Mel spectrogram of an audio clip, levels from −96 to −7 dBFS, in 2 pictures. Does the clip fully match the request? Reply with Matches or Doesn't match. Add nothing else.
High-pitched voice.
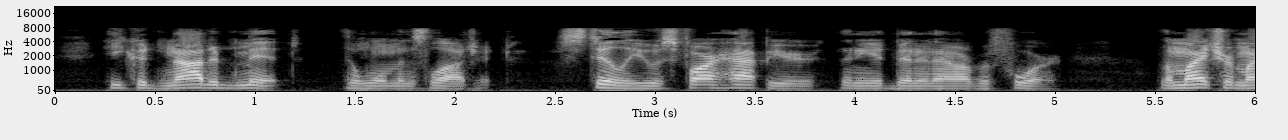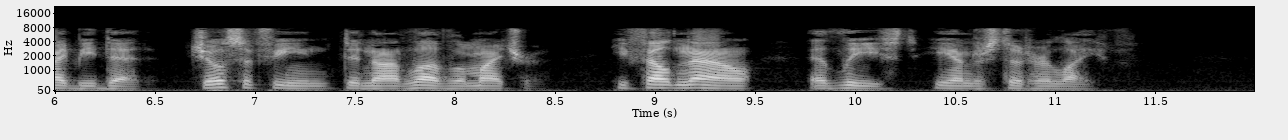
Doesn't match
